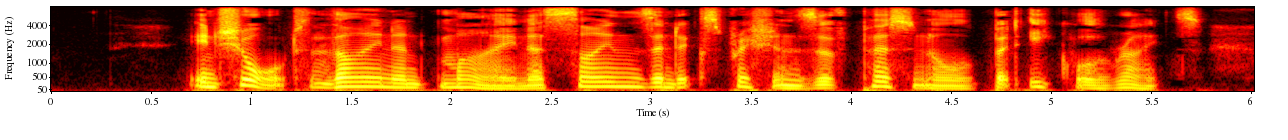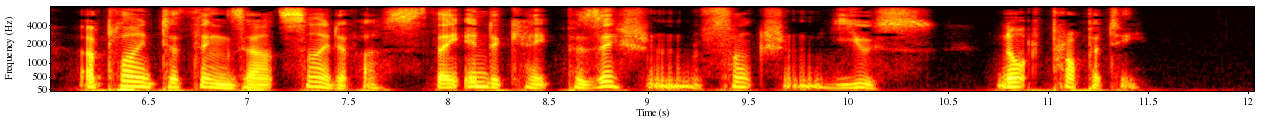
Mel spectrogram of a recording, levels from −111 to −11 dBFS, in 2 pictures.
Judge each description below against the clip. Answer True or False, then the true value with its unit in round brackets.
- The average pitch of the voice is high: False (140 Hz)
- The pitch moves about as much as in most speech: False (6.3 semitones)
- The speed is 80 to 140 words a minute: True (135 wpm)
